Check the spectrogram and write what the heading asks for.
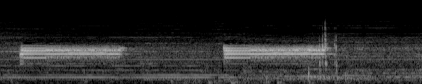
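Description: Emergency Alert System SAME header tones played from a computer: two harsh, warbling data bursts of about a second each, a second apart. They are the digital header that opens an emergency alert, here a severe thunderstorm warning.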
